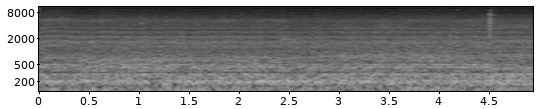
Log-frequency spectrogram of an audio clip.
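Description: Forge running: a steady low hum under an even rushing noise, with one faint tick near the end.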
